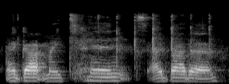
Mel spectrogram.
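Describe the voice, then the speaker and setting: A woman's voice: low-pitched, steady tone, takes it slowly, heavy background noise. Chatty congested woman. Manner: rambling, talkative, swears casually. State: congested, slight cold. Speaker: vlogger, soap maker. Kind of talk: casual chat to camera. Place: at home, living room in view.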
